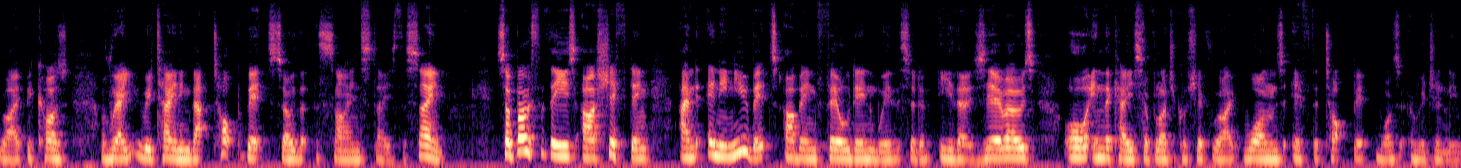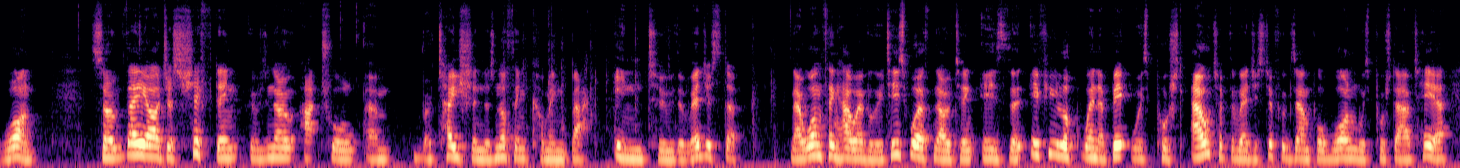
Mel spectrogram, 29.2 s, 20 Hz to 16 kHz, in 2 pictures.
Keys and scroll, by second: 20.1 Home, 20.6 ;, 22.0 typing.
